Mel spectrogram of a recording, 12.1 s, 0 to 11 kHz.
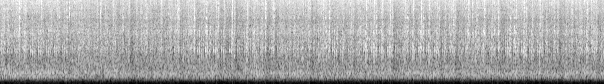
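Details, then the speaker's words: Ford Mondeo Mk3 turbo-diesel with an unexplained engine knock: a loud, harsh engine under throttle with rough, uneven knocking about three times a second, heard from the left side and likened to a chain; heavy smoke and soot when revved. The cause is unclear. "весь звук именно слева идет, как будто где-то цепь. Все отсюда."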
